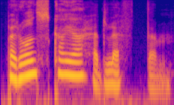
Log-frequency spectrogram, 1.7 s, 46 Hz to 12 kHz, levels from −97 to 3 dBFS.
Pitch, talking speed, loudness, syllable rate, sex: 180 Hz, 140 wpm, -16 LUFS, 3.8 syllables/s, female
